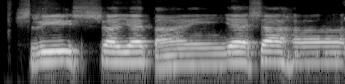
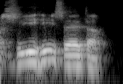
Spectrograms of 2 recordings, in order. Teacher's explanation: Not Shrihi Shrayatam. The Visarga is only said at the end of the mantra.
